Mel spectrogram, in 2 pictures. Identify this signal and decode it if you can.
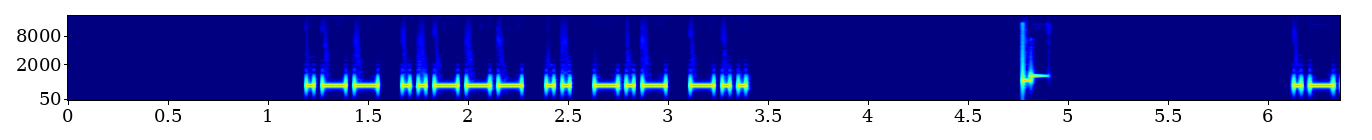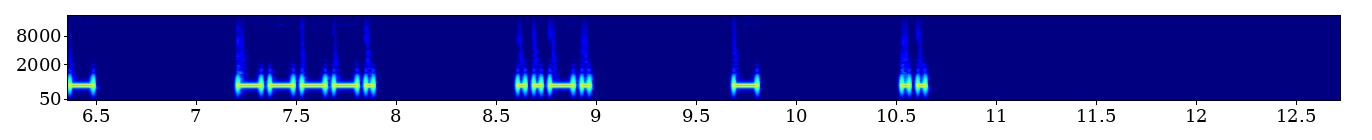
Morse code, heard as a keyed tone, about 30 wpm, spaced as for 15 wpm, 700 Hz. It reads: W2IKD W9FTI
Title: USA Call Signs - 5 Characters - 6x Character Spacing - 30wpm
